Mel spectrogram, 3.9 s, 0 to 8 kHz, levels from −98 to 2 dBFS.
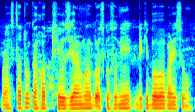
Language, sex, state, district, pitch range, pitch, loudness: Assamese, male, Assam, Sonitpur, 95-110 Hz, 100 Hz, -17 LUFS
